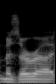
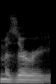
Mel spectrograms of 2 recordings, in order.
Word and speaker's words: Missouri: they they will say it's not Missoura it's Missouri they're very they're trying to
